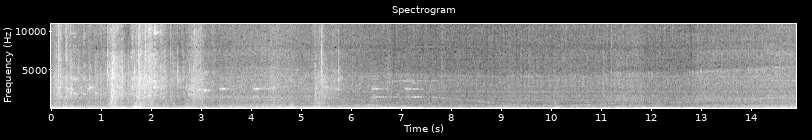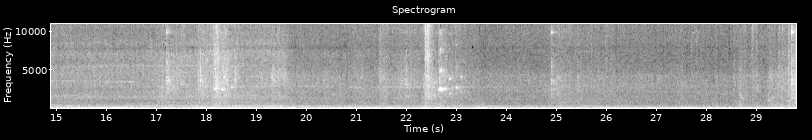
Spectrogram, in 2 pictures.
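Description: Iveco Urbanway city bus heard from inside the passenger cabin while under way: a steady low drivetrain rumble with occasional knocks and rattles, and a whine that falls in pitch about ten seconds in and rises again a few seconds later as the bus's speed changes.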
